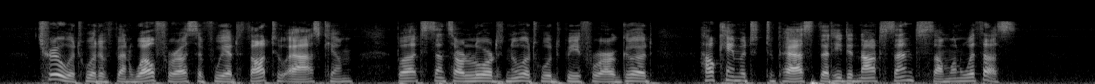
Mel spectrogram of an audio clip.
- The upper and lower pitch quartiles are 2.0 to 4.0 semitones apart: Yes, average, 3.2 semitones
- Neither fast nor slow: No, fast, 220 wpm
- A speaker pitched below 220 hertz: Yes, medium, 140 Hz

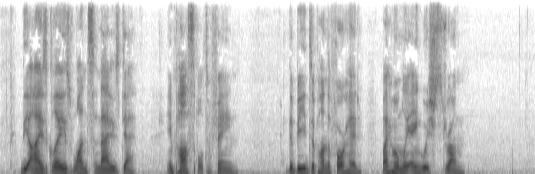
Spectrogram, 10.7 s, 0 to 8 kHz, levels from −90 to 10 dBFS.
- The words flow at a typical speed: No, slow, 110 wpm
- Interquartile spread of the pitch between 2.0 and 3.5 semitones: Yes, narrow, 2.4 semitones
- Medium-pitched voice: No, low, 130 Hz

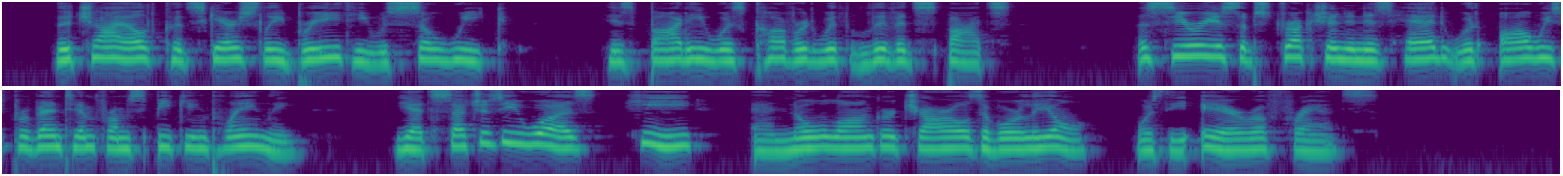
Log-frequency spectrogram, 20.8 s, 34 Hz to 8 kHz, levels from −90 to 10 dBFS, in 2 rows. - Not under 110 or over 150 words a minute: Yes, slow, 135 wpm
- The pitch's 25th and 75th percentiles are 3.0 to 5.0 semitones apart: No, narrow, 2.6 semitones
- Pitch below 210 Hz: Yes, medium, 185 Hz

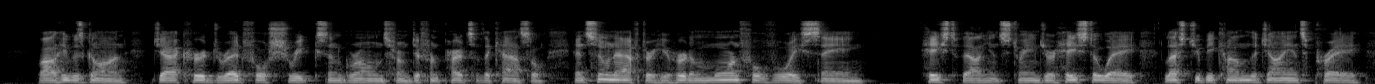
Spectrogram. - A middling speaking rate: Yes, average, 155 wpm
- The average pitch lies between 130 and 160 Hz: No, very low, 95 Hz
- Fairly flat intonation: Yes, narrow, 2.1 semitones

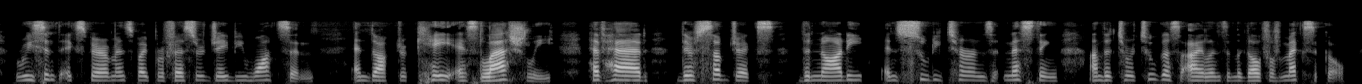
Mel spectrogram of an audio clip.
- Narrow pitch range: Yes, narrow, 2.0 semitones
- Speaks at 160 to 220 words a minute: No, average, 150 wpm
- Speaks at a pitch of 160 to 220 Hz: Yes, high, 190 Hz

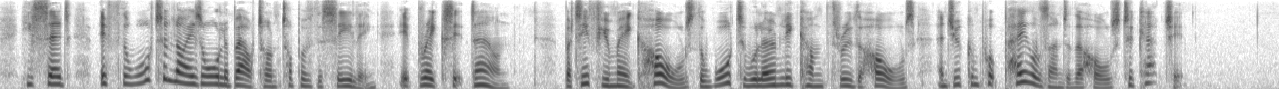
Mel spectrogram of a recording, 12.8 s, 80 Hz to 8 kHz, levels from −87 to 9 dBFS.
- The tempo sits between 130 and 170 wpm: No, average, 195 wpm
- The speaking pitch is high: Yes, high, 215 Hz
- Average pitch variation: No, wide, 5.8 semitones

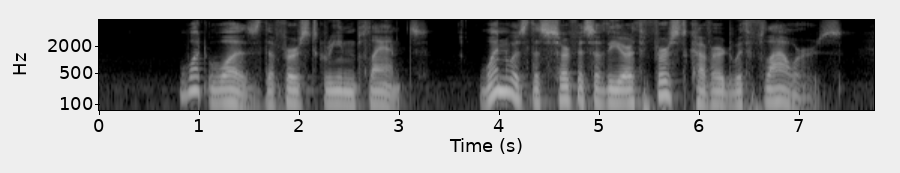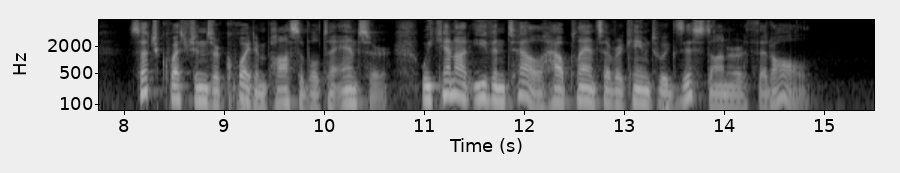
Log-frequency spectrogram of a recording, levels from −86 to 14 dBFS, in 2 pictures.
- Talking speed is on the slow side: No, average, 150 wpm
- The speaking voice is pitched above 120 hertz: No, low, 105 Hz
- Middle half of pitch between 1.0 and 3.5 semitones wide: No, average, 4.4 semitones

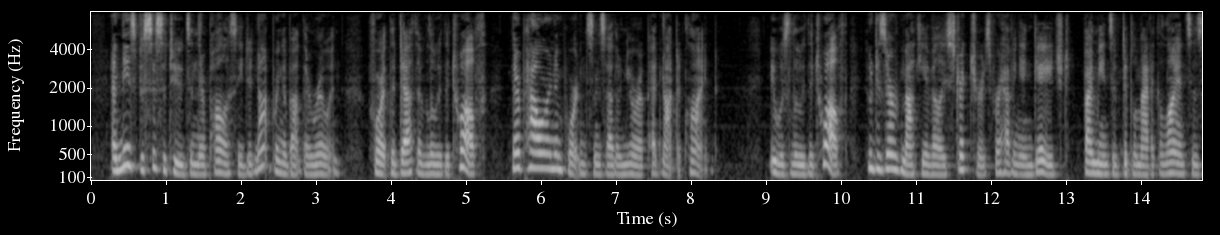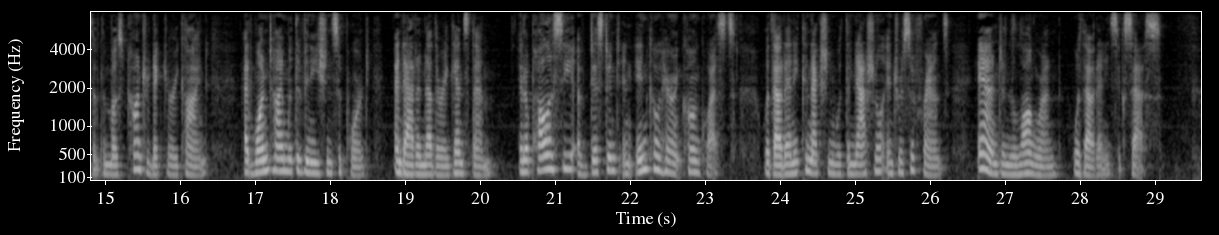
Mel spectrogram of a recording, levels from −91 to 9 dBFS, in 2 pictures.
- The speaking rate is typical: Yes, average, 175 wpm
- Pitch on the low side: No, medium, 175 Hz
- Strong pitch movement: No, average, 4.2 semitones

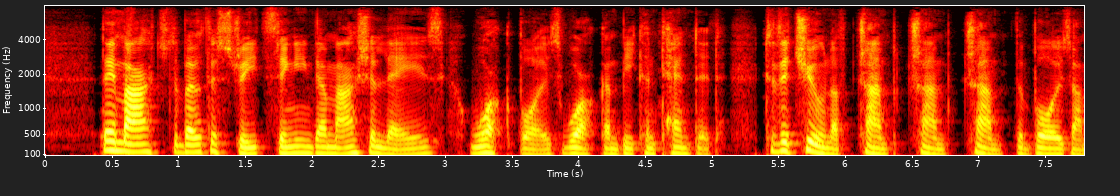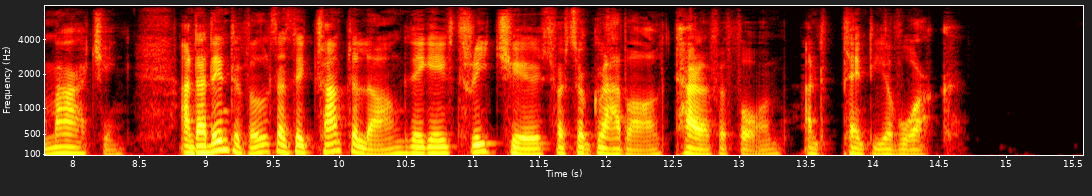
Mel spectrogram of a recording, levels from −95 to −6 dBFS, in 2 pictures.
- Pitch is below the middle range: Yes, low, 115 Hz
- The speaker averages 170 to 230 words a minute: Yes, average, 175 wpm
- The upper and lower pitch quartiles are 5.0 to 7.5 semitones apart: No, average, 4.1 semitones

